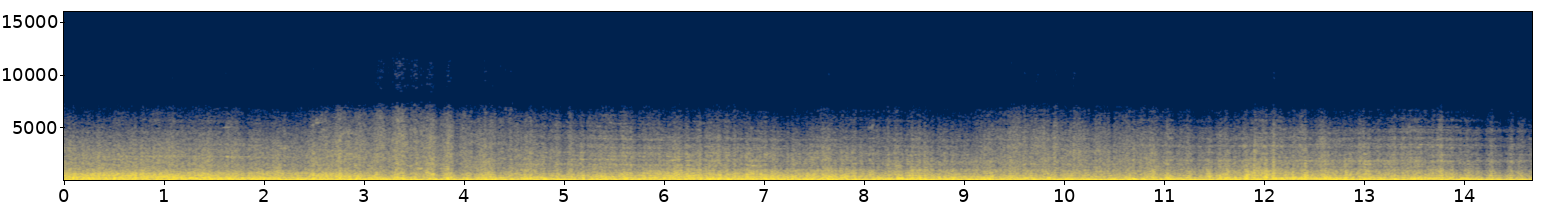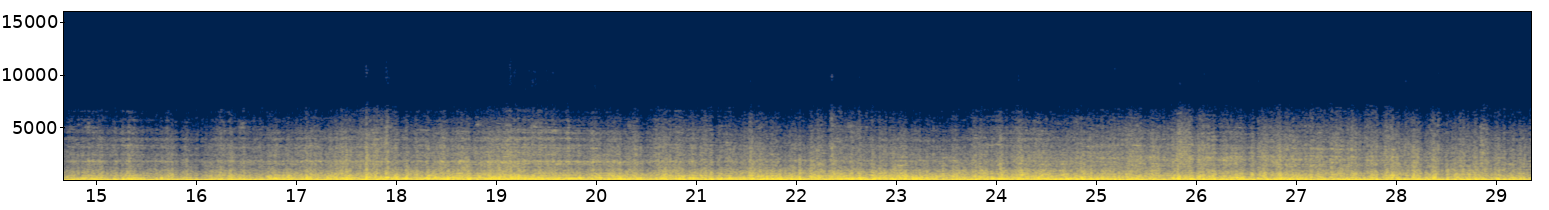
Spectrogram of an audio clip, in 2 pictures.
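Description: Freight cars of a long mixed train rolling past: autoracks, gondolas and boxcars on steel wheels and rail, making a steady, unbroken low noise.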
